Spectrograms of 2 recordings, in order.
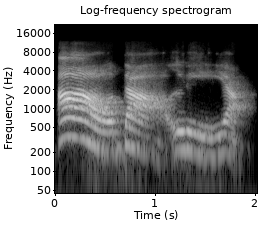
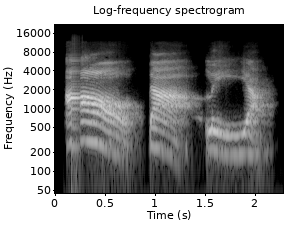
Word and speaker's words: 澳大利亚: So 澳大利亚 Australia. Country's name. Today we learn countries and nationalities. 澳大利亚 All with the fourth tone.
